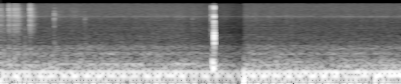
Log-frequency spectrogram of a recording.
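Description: Steady low hum and faint hiss of open microphones on a video call, with a single sharp click about two seconds in.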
